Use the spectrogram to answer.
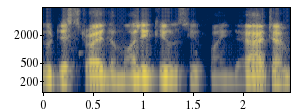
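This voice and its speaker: Speaking at a fairly slow pace, a man with an Indian accent uses a medium pitch. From India, Bihar. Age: 60s. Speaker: spiritual teacher. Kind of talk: spiritual talk to students.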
